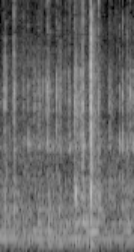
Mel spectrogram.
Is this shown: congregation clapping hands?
no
